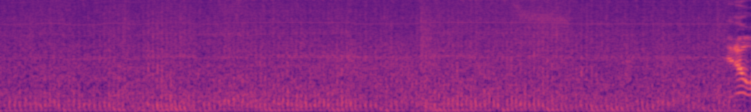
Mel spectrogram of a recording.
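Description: A helicopter flies in Ghost Recon Wildlands, its rotor giving a steady, loud, close chopping thrum that holds throughout without a break.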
